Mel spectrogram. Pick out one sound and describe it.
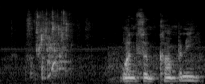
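A toilet flushes with rushing, swirling water.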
